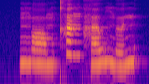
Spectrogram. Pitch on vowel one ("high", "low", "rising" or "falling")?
low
